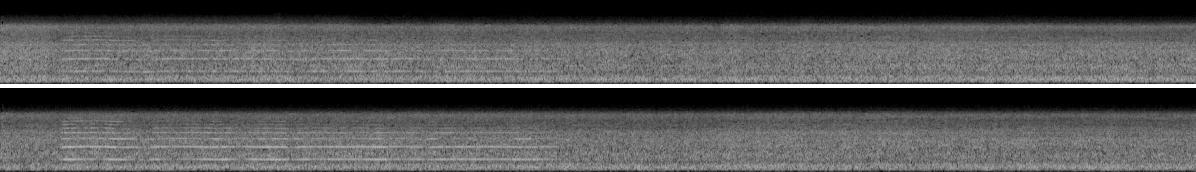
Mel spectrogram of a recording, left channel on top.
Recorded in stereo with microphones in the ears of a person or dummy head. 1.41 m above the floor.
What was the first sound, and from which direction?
A trumpet, 80° right.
